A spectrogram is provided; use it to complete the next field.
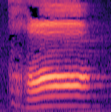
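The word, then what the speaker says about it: خ: বন্ধুরা, এই হরফটিও মোটা উচ্চারণ হবে, উচ্চারণগত এই হরফটি মোটা। এই উচ্চারণ হচ্ছে হলকের শেষ ভাগ থেকে, শেষ অংশ থেকে, গইন এবং খ।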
